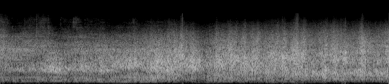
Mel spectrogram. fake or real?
real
